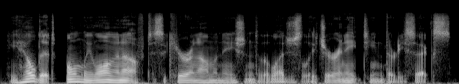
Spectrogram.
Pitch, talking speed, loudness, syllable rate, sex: 95 Hz, 220 wpm, -19 LUFS, 6.9 syllables/s, male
